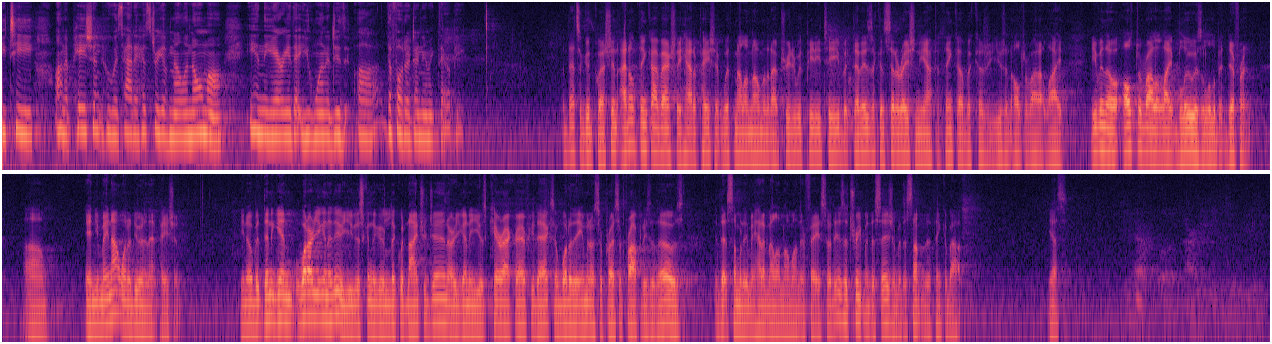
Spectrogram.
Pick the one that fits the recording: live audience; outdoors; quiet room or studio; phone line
live audience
